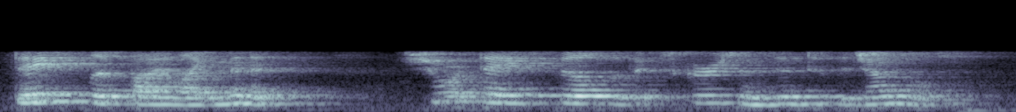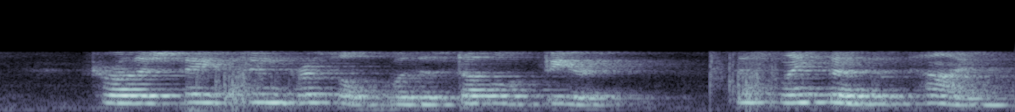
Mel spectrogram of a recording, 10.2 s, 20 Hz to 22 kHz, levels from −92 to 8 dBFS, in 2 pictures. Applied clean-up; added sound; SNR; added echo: none; Shatter; 18 dB; reverberation time 0.8 s.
